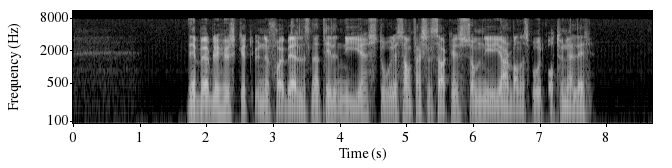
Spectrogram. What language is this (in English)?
Norwegian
